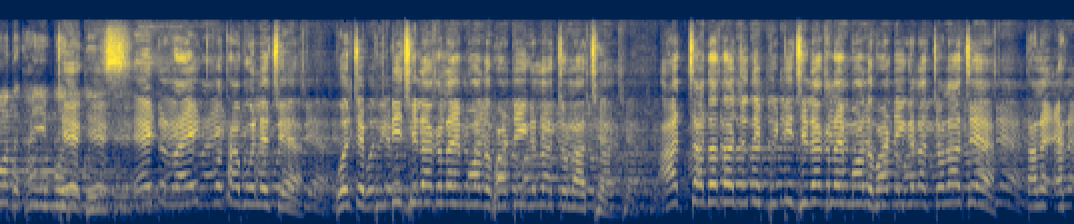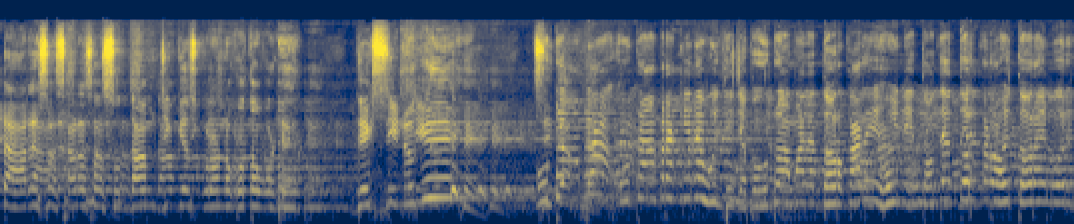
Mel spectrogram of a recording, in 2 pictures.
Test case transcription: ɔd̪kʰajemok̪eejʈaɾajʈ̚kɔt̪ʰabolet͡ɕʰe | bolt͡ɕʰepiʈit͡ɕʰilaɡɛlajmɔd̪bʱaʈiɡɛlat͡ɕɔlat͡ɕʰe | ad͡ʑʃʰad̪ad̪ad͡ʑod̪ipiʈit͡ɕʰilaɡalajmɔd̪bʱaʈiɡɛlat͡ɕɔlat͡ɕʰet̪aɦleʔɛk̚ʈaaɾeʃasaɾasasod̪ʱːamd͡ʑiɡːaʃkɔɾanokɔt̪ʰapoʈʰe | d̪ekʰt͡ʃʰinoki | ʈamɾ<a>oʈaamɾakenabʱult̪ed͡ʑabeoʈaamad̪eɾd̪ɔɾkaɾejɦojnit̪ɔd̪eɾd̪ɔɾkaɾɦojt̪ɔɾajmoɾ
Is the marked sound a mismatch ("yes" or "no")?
no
